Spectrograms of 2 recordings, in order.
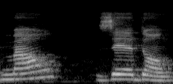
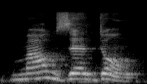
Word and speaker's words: Mao Zedong: you think how did you say I said Mao Zedong but I don't think it's it how do you say that yeah it's not there it's not there it's is it J no it's O so Mao Zedong like that so okay all right sounds complicated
